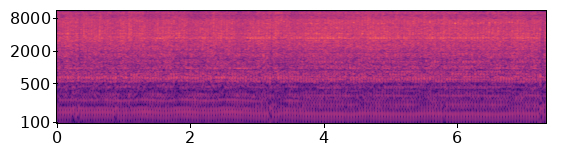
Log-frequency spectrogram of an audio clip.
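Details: Small single-cylinder lawn tractor engine after the surging carb was replaced with a Chinese-copy Nikki 590399 on an O-ring manifold with backward 90-degree fuel nozzle: steady, even idle with no rise and fall; surge fixed.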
